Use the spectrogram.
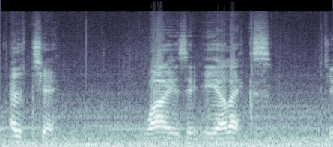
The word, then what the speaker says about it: Elche: I'm not an expert, but it certainly isn't Elche. It's something like Elche. Elche. There's a sort of a TCH there, isn't there?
